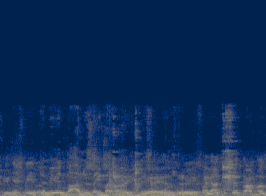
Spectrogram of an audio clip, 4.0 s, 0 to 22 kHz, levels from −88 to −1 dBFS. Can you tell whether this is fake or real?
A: real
